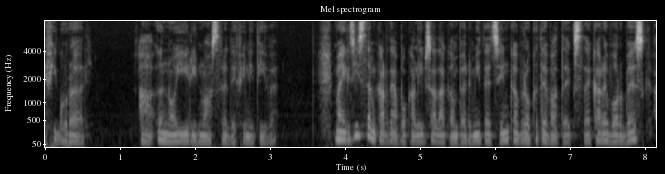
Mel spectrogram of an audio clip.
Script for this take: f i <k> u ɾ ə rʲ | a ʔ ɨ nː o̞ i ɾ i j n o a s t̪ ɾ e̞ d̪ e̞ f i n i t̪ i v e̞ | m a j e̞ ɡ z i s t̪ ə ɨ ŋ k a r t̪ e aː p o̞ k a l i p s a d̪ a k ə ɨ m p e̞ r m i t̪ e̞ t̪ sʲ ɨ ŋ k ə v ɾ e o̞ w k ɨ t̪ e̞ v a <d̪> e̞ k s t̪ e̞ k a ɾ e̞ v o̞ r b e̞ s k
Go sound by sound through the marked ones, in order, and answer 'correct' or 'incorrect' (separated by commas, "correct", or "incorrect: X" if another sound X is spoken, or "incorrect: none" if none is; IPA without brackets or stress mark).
incorrect: ɡ, incorrect: t̪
